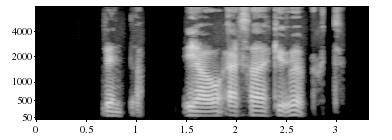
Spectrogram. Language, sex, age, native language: Icelandic, male, 30-39, Icelandic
